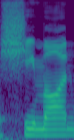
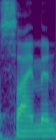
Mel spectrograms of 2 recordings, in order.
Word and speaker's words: Simon: talking Gurren, side note, if you're a Shimon pronouncer or a Simon pronouncer, you've been fighting for years, fight each other, and whoever survives is going to be correct. And in the meantime, we'll just use both interchangeably.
